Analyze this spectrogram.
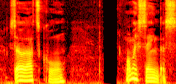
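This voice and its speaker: The speaker talks at a very fast pace with lively intonation. The voice is shaky, with a nervous tone. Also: man. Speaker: anime and manga reviewer. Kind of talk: review monologue. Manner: shaky voice, nervous first video.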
